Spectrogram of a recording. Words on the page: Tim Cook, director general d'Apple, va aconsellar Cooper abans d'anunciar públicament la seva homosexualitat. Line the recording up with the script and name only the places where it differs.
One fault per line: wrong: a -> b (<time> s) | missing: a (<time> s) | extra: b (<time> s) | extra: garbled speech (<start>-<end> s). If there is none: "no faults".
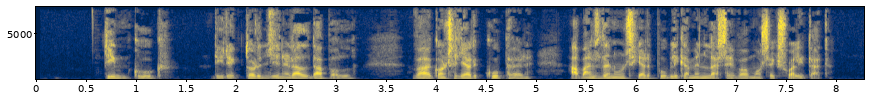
no faults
